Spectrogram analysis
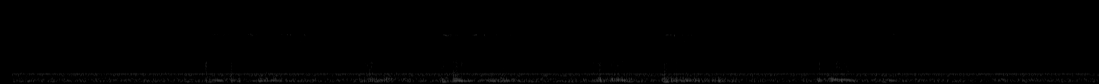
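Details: Soft, regular, low rumbling snoring breaths every couple of seconds over a steady background hum, in a sleeper who has a cough and cold. Quiet snoring.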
